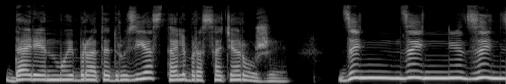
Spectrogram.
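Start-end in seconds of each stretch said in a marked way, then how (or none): 3.4-5.1 high, loud ringing dzyn; clanging swords. Acted. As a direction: ring out like clashing steel. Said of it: "звенели мечи".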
